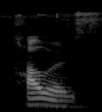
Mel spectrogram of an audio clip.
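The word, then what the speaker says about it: hours: হয় তেতিয়াও কি বহিব এন বহিব ফৰ এক্সাম্পল হাৱাৰ্স ইয়াত চোৱা ইয়াৰ প্ৰথম লেটাৰ ভাৱেল হয়নে নহয়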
